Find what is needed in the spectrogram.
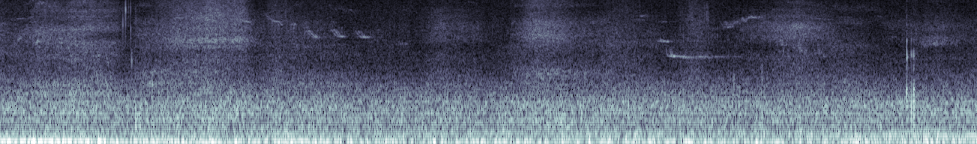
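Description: Very quiet outdoor ambience: a faint steady low rumble with a few faint, short, high bird chirps.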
